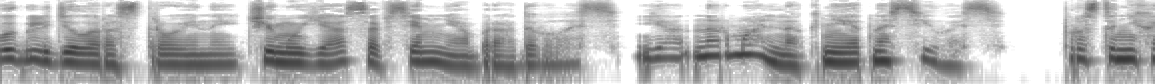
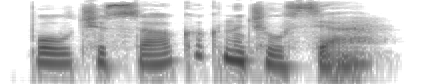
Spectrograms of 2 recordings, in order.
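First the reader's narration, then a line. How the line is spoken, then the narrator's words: Calm answer. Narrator (Russian): спокойно ответил он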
